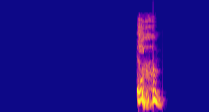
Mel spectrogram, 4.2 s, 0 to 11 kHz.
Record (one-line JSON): {"cough_length": "4.2 s", "cough_amplitude": 27668, "cough_signal_mean_std_ratio": 0.27, "survey_phase": "beta (2021-08-13 to 2022-03-07)", "age": "18-44", "gender": "Female", "wearing_mask": "No", "symptom_cough_any": true, "symptom_sore_throat": true, "symptom_fatigue": true, "symptom_fever_high_temperature": true, "symptom_headache": true, "symptom_onset": "3 days", "smoker_status": "Never smoked", "respiratory_condition_asthma": false, "respiratory_condition_other": false, "recruitment_source": "Test and Trace", "submission_delay": "2 days", "covid_test_result": "Positive", "covid_test_method": "RT-qPCR", "covid_ct_value": 16.3, "covid_ct_gene": "ORF1ab gene", "covid_ct_mean": 16.4, "covid_viral_load": "4300000 copies/ml", "covid_viral_load_category": "High viral load (>1M copies/ml)"}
